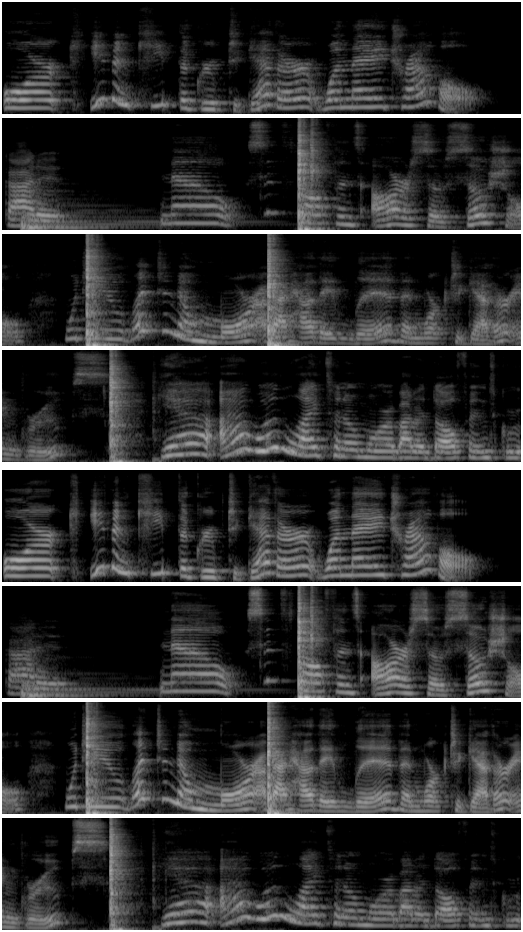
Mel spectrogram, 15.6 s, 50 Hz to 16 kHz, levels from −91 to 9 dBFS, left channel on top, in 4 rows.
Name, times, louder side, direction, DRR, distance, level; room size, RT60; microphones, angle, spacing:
voice 1, 0.0-3.5 5.1-7.9 8.3-12.4, right 5 dB, 65° right, 0.4 m, -37 dB
voice 2, 3.9-4.3 12.9-15.5, left 5 dB, 85° left, 0.6 m, -36 dB
Drum, 4.0-6.0, left 2 dB, 40° left, 0.5 m, -48 dB
sound 1, 6.1-13.7, right 1 dB, 10° right, 0.6 m, -31 dB
6.3 x 2.4 x 2.4 m
head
